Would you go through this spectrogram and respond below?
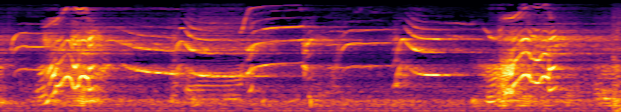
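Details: Killer whales of the A pods off British Columbia give a series of squealing, harmonic stereotyped calls that veer off in pitch at the end, repeated by all individuals in the pod.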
